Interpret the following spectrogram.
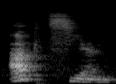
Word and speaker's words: Aktien: Here T-I-A-N am Ende eines Wortes kann manchmal als Zien ausgesprochen.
